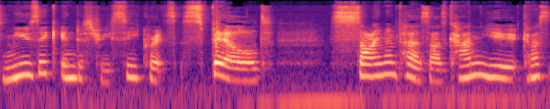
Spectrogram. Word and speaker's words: Pursehouse: can you can i did i say your name right purse house panic says i don't know how you could say it wrong a lot of people i've had a few people call me purse horse and one guy called me pure horse once i quite like you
